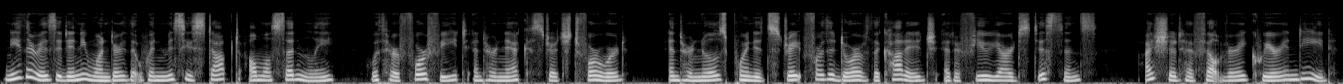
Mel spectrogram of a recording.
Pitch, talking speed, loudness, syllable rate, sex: 200 Hz, 190 wpm, -15 LUFS, 5.0 syllables/s, female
